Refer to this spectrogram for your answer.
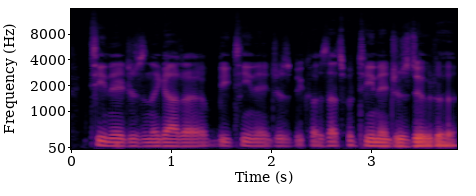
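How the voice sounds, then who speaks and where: A man in a New York accent, fairly low-pitched, at a moderate pace. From US Northeast, New York City. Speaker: podcast co-host, father. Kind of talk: casual chat. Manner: hesitant, many fillers and repeats.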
